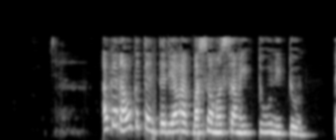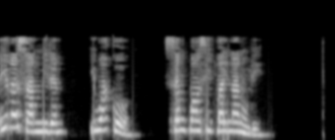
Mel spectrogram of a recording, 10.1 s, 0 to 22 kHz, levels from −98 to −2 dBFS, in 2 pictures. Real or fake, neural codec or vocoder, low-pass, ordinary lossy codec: real; none; 7.2 kHz; AAC, 32 kbps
